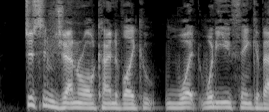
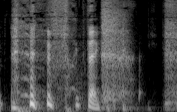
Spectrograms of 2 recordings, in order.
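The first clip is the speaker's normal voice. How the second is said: laughing; 13 semitones higher, much slower than usual. Real, not acted. Echoing the line laughing.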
